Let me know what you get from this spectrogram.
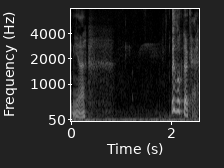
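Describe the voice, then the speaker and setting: A woman with an Australian accent, vocal fry and an animated tone, on a very clean recording with a silent background. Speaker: sports vlogger. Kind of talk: casual vlog commentary.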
